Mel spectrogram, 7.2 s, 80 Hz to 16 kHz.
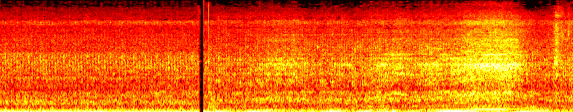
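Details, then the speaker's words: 2003 VW Passat TDI, AVB diesel, hard to start in the morning and at other times: low, sluggish cranking drones on for seconds without catching. The mechanic says this cranking is far too weak for a diesel, which needs a strong starter and battery. "هذه دورة راهي ما تخدمش موتور مازوت. موتور مازوت لازم يحب دمرار قوي وبطارية قوية."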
